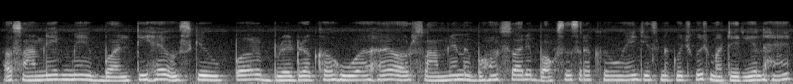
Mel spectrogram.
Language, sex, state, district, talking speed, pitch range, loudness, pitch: Hindi, female, Chhattisgarh, Raipur, 195 wpm, 195-215 Hz, -13 LUFS, 205 Hz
